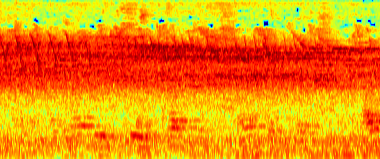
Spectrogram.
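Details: A large flock of colorful canaries singing at once, a steady shimmering mass of high twittering trills and rapid chirps blending into one unbroken chorus.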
